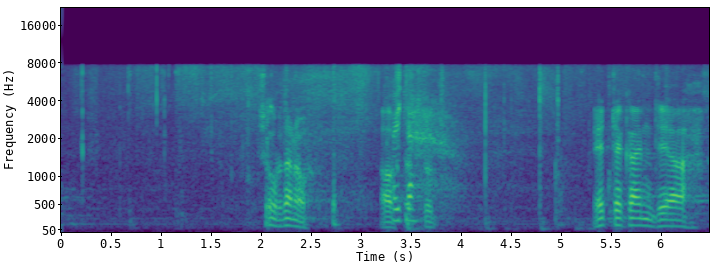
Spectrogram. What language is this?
Estonian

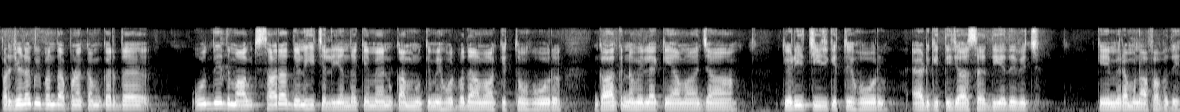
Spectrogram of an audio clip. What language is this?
Punjabi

